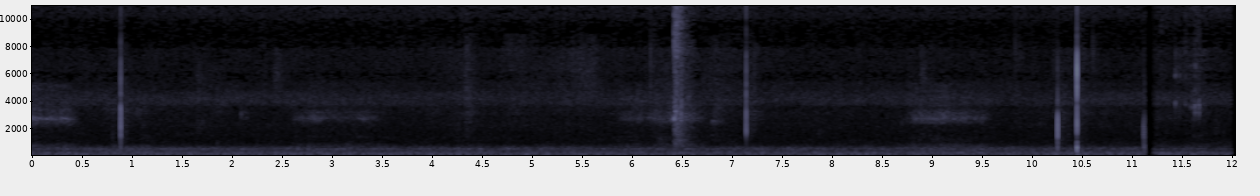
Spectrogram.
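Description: Quiet room tone: a steady low hum with a few faint, brief clicks.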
